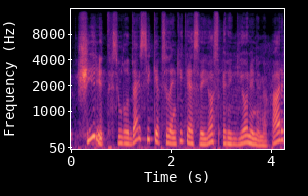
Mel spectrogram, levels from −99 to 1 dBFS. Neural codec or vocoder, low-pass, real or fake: codec, 44.1 kHz, 2.6 kbps, SNAC; 14.4 kHz; fake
